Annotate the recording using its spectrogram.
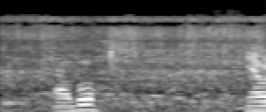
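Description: Steady low rumble of a vehicle engine with traffic noise on a rain-wet street, under a short voiced syllable about half a second in and a man starting to say "here" at the end.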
